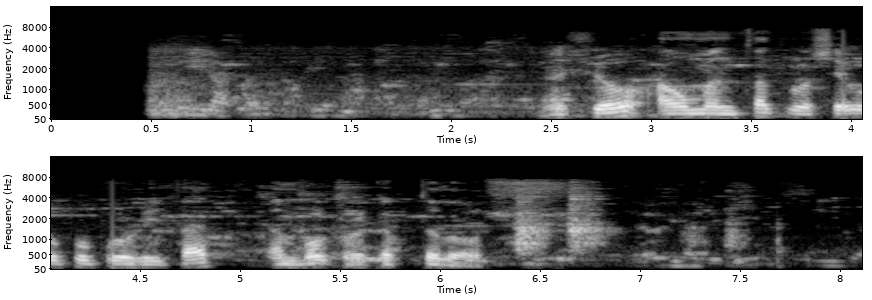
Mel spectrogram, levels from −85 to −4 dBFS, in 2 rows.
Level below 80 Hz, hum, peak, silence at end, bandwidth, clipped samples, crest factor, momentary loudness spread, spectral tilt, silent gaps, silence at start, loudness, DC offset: -62 dBFS; none; -2 dBFS; 0.6 s; 7.6 kHz; under 0.1%; 18 dB; 24 LU; -6.5 dB/octave; none; 0.5 s; -19 LUFS; under 0.1%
